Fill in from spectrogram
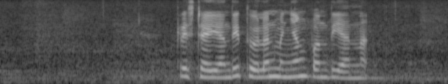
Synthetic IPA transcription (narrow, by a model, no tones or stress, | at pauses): kɾisɖ̥a̤jant̪id̪̥o̤lanməɲaŋpɔnt̪ianaʔ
